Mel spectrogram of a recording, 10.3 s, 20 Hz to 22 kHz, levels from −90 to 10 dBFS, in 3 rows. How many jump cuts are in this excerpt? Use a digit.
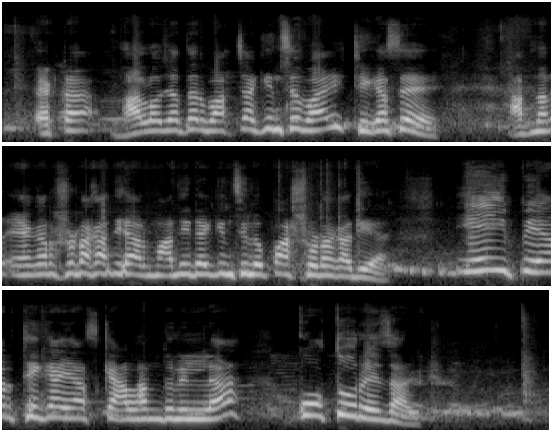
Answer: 0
